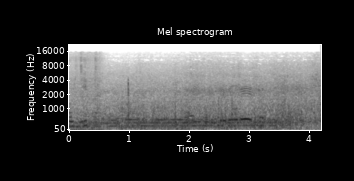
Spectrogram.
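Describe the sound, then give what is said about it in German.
A narrow wooden motorboat travelling on the Suriname River: a steady, low motor drone mixed with rushing water and wind noise, continuous throughout. “mit Leon in einem schmalen Holzboot mit Motor zurück Richtung Stadt. 5 Stunden auf dem Surinam-Fluss.”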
